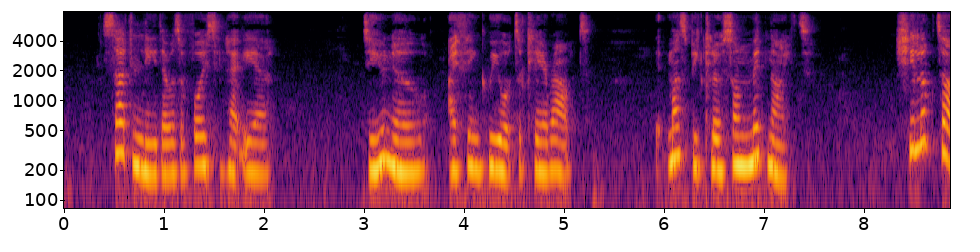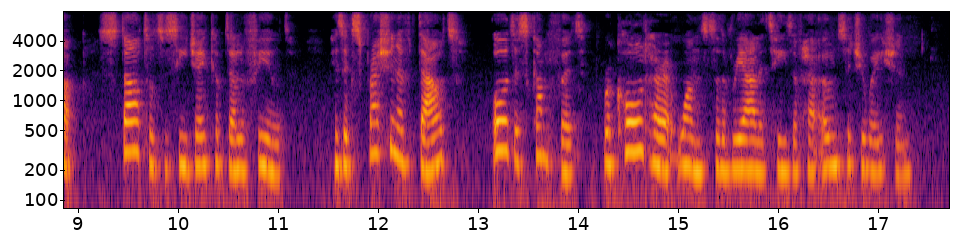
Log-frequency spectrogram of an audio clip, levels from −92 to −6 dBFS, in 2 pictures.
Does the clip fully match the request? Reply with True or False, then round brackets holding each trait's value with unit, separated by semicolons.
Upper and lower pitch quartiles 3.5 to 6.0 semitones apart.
False (3.0 semitones)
